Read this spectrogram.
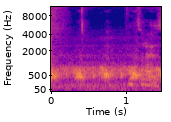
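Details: Rapid, regular whooshing fetal heartbeat at 11 weeks of pregnancy, about 160–170 beats per minute with good variability; normal fetal heartbeat heard for the first time.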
